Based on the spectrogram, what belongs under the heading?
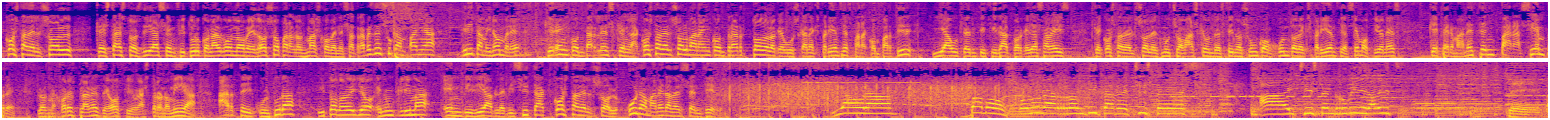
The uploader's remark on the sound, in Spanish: Las Mañanas KISS en directo desde MADRID. Este viernes hemos salido al exterior para hacer nuestro primer programa en directo del año, y el lugar elegido ha sido los Teatros Luchana de Madrid.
